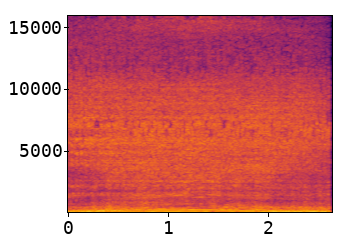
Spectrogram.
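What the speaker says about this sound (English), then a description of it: "when you rev it up, you can tell it's overhead cam engine." A 2000 Kawasaki Vulcan Drifter 800 overhead cam engine revs up sharply and falls back, a loud, close mechanical roar with a rising then easing pitch.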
